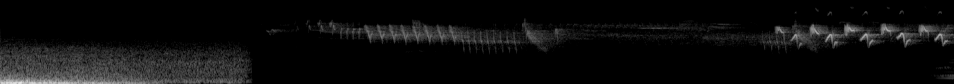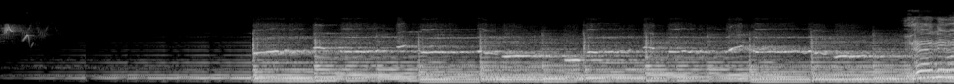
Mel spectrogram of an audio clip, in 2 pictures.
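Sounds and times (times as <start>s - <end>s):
deep boom: 0.0s - 2.4s
birds chirping and trilling: 2.6s - 10.3s.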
